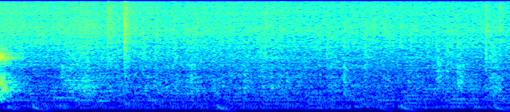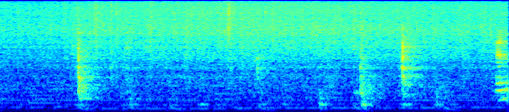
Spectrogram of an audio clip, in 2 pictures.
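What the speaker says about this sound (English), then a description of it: "I'm going to add the cauliflower rice to the skillet with the cooked onion in there." Frozen cauliflower rice frying with cooked onion in a skillet, a steady close sizzle with occasional louder scrapes and clicks of stirring, no talking.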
